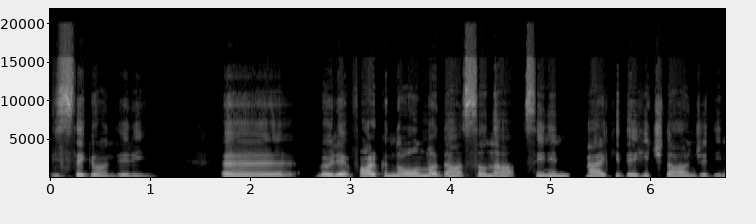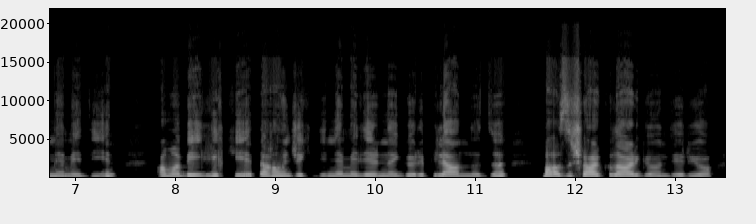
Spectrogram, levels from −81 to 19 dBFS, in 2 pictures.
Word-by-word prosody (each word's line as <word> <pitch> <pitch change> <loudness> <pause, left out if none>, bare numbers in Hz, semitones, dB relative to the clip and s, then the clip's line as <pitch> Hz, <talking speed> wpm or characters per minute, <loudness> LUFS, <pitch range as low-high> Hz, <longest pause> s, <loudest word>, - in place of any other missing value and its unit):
liste 230 -2 +5
göndereyim." 150 -6 -6 0.7
Eee, 175 -1 +2 0.2
böyle 255 0 +4
farkında 265 +3 +2
olmadan 270 - +2
sana, 270 - +2
senin 275 +1 -1 0.2
belki 250 -2 -1
de 245 - +1
hiç 265 +1 -6
daha 235 0 0
önce 225 +1 -8
dinlemediğin 215 - -6 0.4
ama 200 -1 0
belli 200 - +2
ki 245 - -2
daha 255 +1 +3
önceki 180 -5 -4
dinlemelerine 190 +1 -3
göre 170 -3 -3
planladığı 170 - -1 0.4
bazı 280 - +4
şarkılar 210 -6 +5
gönderiyor. 150 -4 -6
205 Hz, 110 wpm, -28 LUFS, 175-250 Hz, 0.7 s, liste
